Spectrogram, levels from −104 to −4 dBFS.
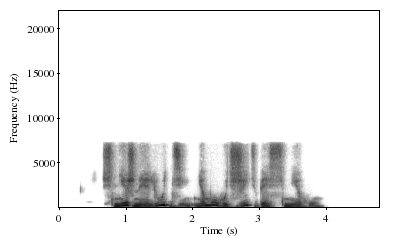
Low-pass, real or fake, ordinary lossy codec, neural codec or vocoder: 7.2 kHz; fake; MP3, 64 kbps; codec, 16 kHz in and 24 kHz out, 1 kbps, XY-Tokenizer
